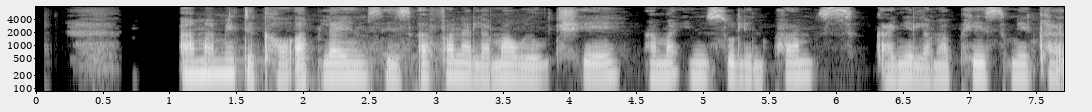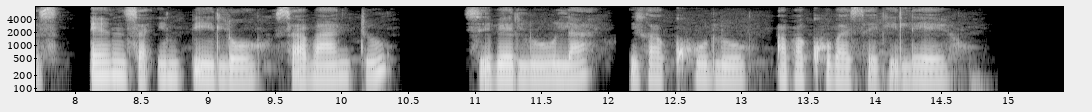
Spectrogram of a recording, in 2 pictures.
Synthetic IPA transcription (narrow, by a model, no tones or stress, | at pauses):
a̰mamedʱikʰalʔa̰pʰlajɛnsizafanalamawɛlt͡ʃʰɛ | amainsulɛntpʰampsɣaɲɛlamapʰesmɛkʰa̰z | ɛnd͡zʱa̰ʔimpʼilɔz̥a̰βantʼu | z̥ḭβelula | iɣakʰulu | aβakʰuβazeɣḭlɛːjɔ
